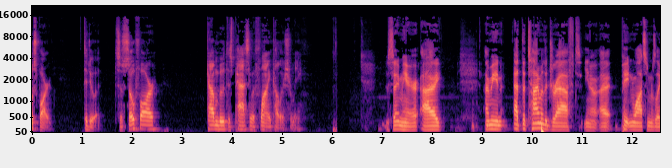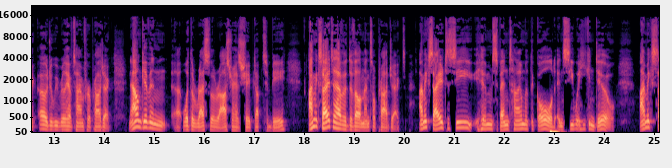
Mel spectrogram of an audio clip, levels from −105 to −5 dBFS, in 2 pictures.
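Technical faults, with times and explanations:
10.20 to 10.25 s and 22.92 to 23.12 s, phantom power thump: two deep, low thuds peaking at about -5 dBFS and about -7 dBFS, dying away over 12 ms and 46 ms, as a supply switched on or off on a live input pushes a sudden voltage step through the coupling capacitors.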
